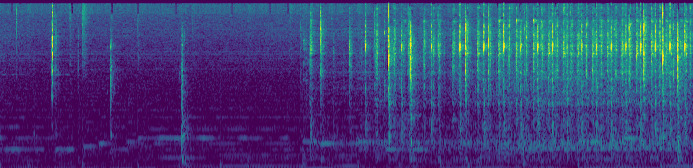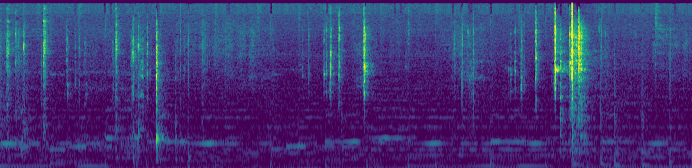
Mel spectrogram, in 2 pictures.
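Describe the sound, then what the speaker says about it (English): A sewing machine joins two quilt sections in a steady burst of quick ticking stitches that rises in the middle of the clip and then gives way to quieter fabric handling and scattered clicks. "sewing the two final sections together"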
